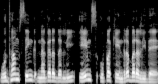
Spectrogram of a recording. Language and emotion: Kannada, neutral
